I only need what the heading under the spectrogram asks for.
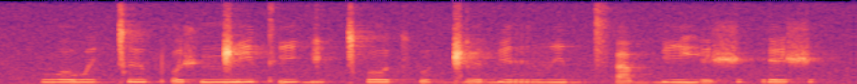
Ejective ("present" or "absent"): present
